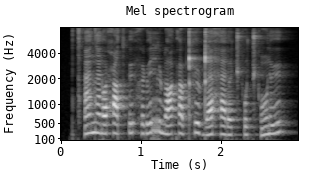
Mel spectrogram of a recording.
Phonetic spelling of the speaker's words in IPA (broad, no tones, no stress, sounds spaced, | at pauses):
t͡sʼ æ̃ d æ̃ ɾ o ħ ɑ t͡sʼ y h ɯ ɽ y r y ɳ ɑ k ɑ ʈʰ y ɖ æ h æ ɾ ø t͡ʃʼ u t͡ʃʼ ũ ɾ y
